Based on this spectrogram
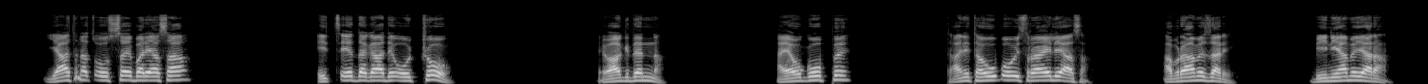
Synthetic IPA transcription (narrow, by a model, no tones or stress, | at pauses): jaːt̪ɪnɐt͡sʼo̞ːsːɐjbɐɾɛɐsaː | ɪt͡sʼːe̞ːd̪ɐɡaːd̪ɛoːt͡ʃːo̞ː | hɛ̰waːɡɪd̪ɛnːɐ̰ | ʔɐjɐwɔɡo̞ːpːɛ | t̪a̰ːnɪt̪ɐwuːpʼːowɪsɾaːʔelɪjɐːsɐ̰ | ʔɐbɾaːmɛzɐɾɛ̰ | binɪjaːmɛjaɾa̰ː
